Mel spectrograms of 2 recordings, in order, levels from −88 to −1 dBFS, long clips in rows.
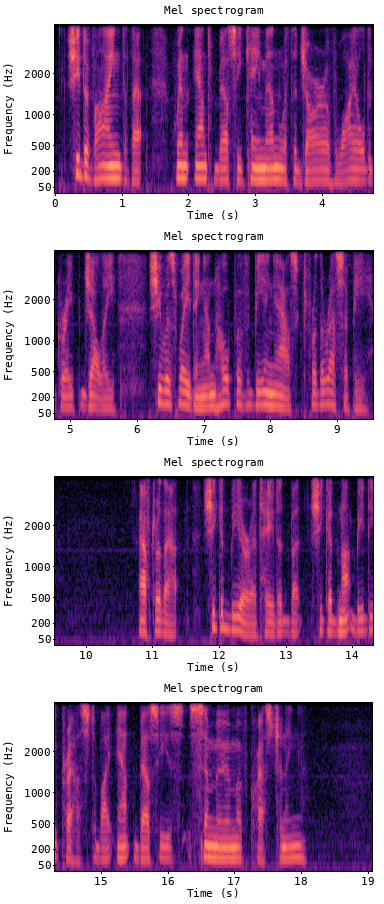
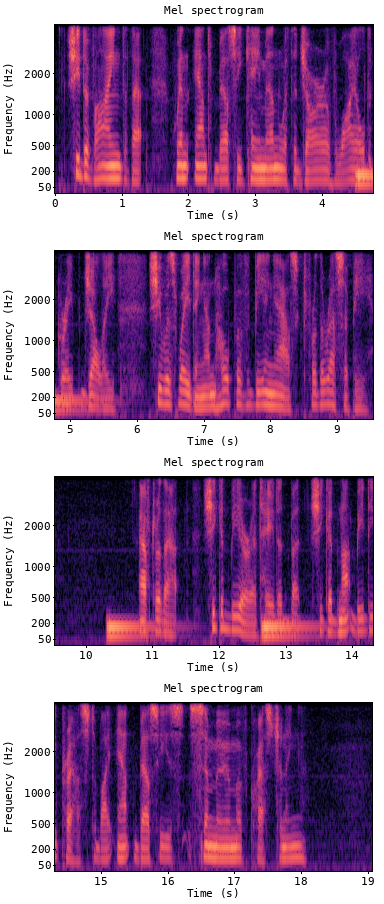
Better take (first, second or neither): first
